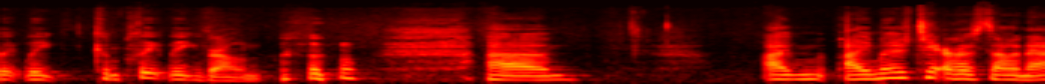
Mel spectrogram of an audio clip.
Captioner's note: chuckles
